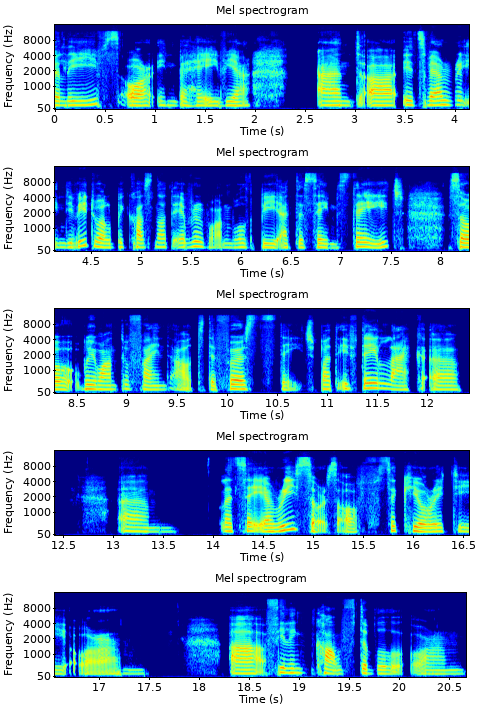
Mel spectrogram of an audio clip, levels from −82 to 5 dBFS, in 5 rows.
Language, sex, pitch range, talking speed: English, female, 170-200 Hz, 130 wpm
